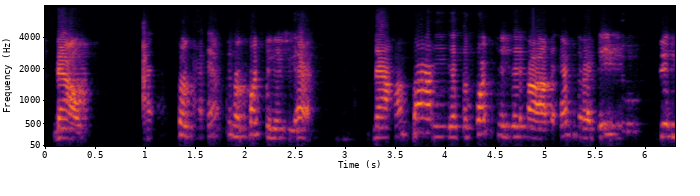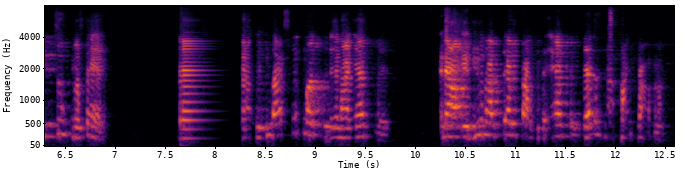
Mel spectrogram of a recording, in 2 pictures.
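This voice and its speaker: A woman's voice: mid-range voice, pushed and bright, roomy sound, lo-fi sound. A woman in her sixties, a candidate answering interview questions in an emphatic, repetitive, defensive way. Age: 60s. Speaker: city council candidate.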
